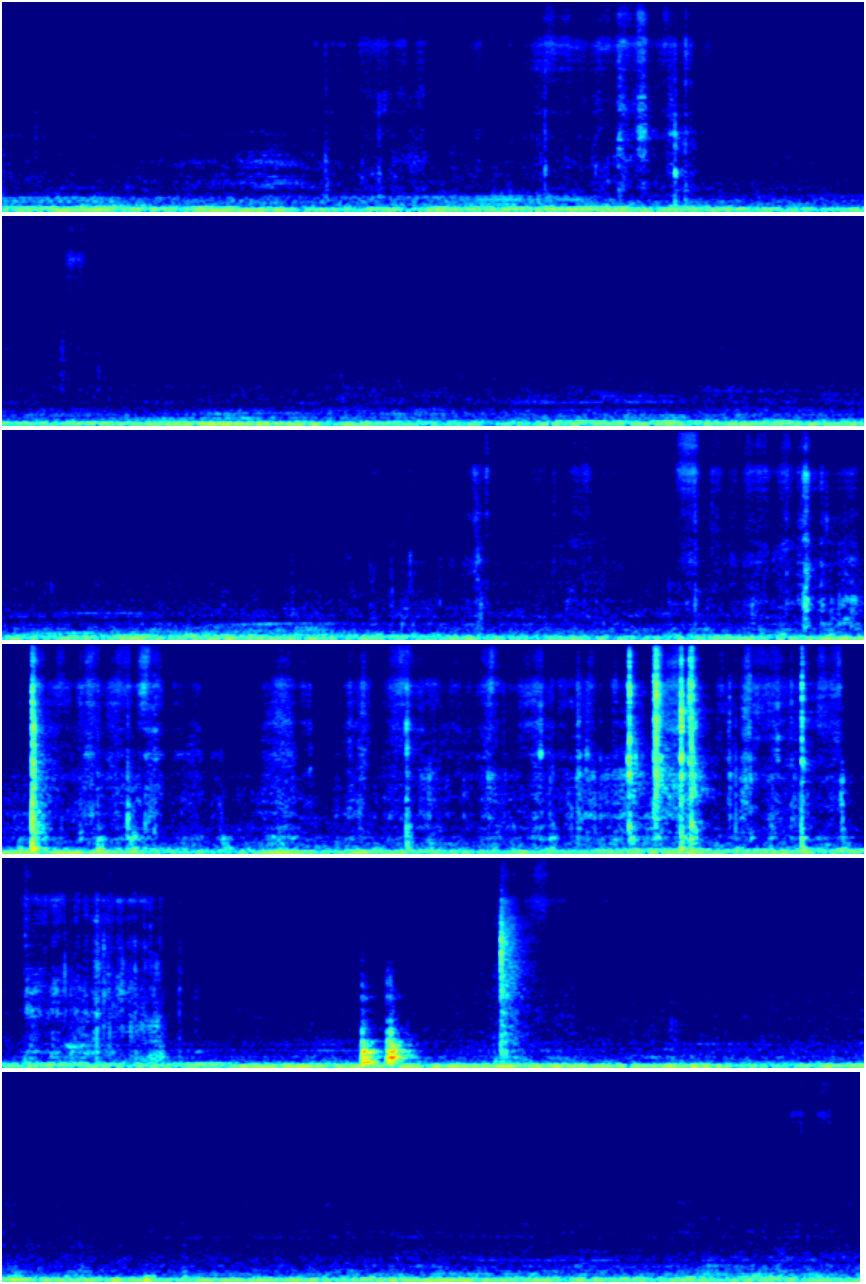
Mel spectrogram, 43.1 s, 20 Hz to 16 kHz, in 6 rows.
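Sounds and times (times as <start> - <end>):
low steady hum: 0.0 - 43.0
packaging rustling and scraping: 17.3 - 30.4.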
